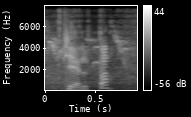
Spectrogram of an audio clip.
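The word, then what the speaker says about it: hjälpa: Yelpa. Yelpa. Encore une fois, HJ devient Y.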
